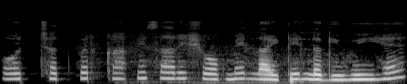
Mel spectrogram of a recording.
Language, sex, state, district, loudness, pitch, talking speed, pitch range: Hindi, female, Punjab, Pathankot, -17 LUFS, 255 Hz, 160 wpm, 235-275 Hz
